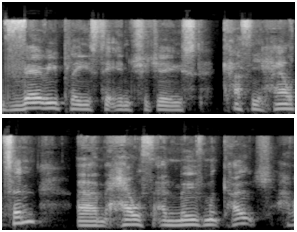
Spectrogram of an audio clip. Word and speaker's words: Houghton: And I'm very pleased to introduce Cathy Houghton, health and movement coach. Have I pronounced your surname correctly, Cathy?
